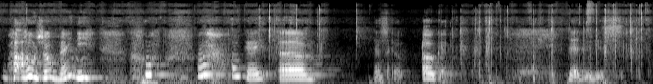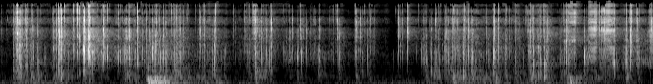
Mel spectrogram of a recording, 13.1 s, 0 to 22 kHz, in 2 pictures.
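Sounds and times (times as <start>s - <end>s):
foil wrapper tearing and crackling: 2.5s - 3.3s, 4.5s - 13.0s.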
